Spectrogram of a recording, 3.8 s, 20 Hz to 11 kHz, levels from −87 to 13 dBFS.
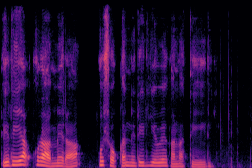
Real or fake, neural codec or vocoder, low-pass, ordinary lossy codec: fake; vocoder, 22.05 kHz, 80 mel bands, HiFi-GAN; none; none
